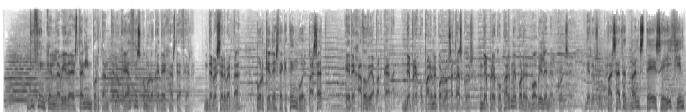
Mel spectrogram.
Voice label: male spanish car comercial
